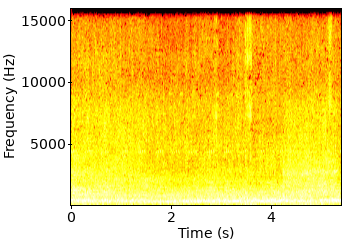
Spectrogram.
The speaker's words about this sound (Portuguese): Os zumbidos de abelhas em 16 frequências diferentes foram mixados. O consciente ouve tudo como se fosse um som só, e ele causa um medo e ansiedade. Mesmo as pessoas que nunca ouviram abelhas na vida sentem um desejo de fugir.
